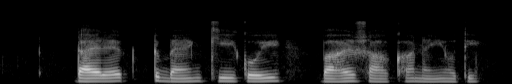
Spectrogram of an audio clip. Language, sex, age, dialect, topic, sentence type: Hindi, male, 18-24, Marwari Dhudhari, banking, statement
